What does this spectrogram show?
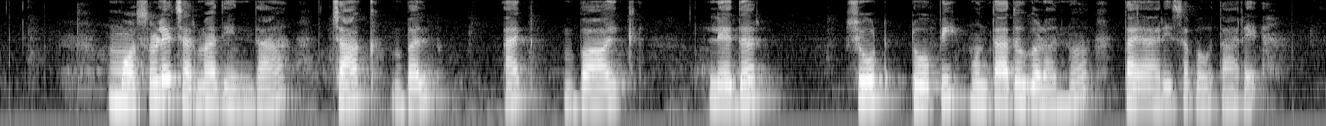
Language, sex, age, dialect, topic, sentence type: Kannada, female, 18-24, Mysore Kannada, agriculture, statement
